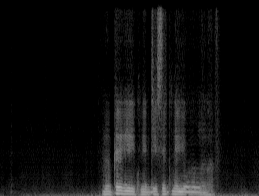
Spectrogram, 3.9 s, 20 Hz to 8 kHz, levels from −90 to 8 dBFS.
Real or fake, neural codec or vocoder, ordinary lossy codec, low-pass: fake; codec, 16 kHz, 0.5 kbps, FreqCodec, smaller model; none; none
